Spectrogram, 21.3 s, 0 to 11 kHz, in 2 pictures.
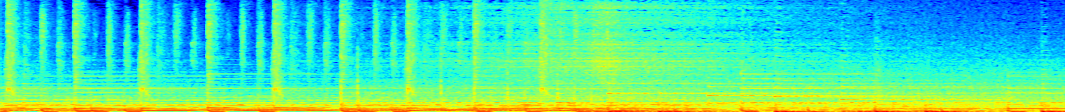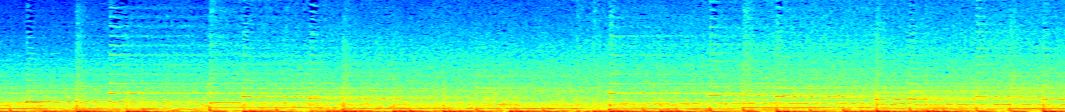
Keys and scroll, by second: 5.8 Escape, 8.3 typing, 8.6 Return, 11.1-11.6 typing, 11.8 Return.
